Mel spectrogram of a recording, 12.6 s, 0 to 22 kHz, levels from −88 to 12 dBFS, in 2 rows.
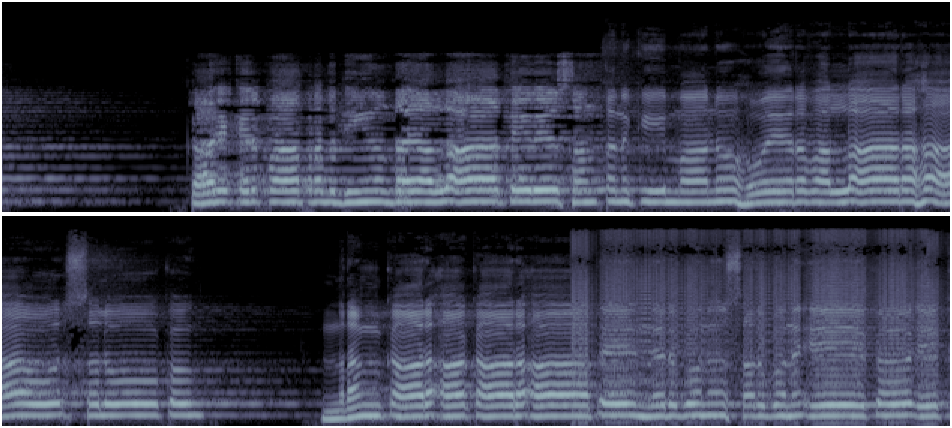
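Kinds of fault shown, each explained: Adaptive stream starting at a low bitrate: The player opens on a cheap, fast-starting version of the stream, so for the first 4 seconds nothing is above 8 kHz and the sound is thin and smeary, like a very low-bitrate HE-AAC start. It then jumps cleanly to full quality, with no gap.
Buffer tearing: From about 10.12 s to the end, the writing and reading sides of the ring buffer have drifted into each other. A sliver of each buffer replays audio from about 10 ms earlier, giving a gritty 345 Hz buzz, which fits a 128-sample buffer.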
